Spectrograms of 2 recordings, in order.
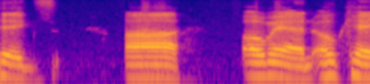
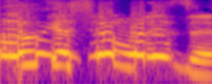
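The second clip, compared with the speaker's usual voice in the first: very high, drawn-out, swooping, sing-song cartoon voice. Pretending to answer a phone call: Snagglepuss voice. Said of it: "Snagglepuss, I got a question for you".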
